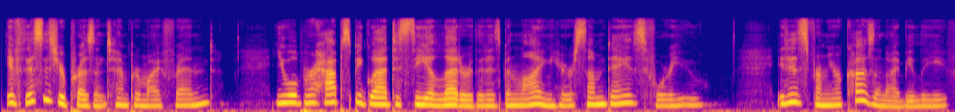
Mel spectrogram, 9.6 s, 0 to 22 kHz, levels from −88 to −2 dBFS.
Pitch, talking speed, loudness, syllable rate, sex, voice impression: 200 Hz, 205 wpm, -17 LUFS, 5.1 syllables/s, female, feminine, adult-like, relaxed, slightly weak, soft, fluent, intellectual, calm, friendly, elegant, kind, modest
